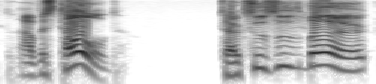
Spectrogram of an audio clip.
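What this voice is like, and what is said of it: Imitates another person's voice. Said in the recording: “my Mike Herndon impression”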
